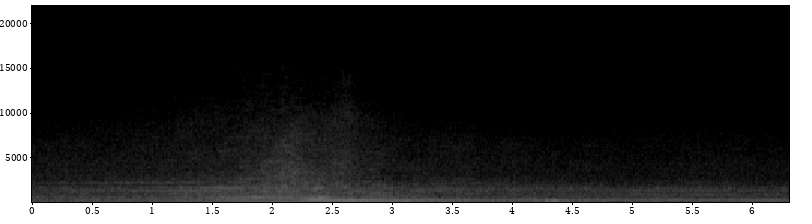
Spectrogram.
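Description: Boat engine running with a steady low hum. A rushing noise swells and fades about two and a half seconds in, and a short knock comes about four seconds in.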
